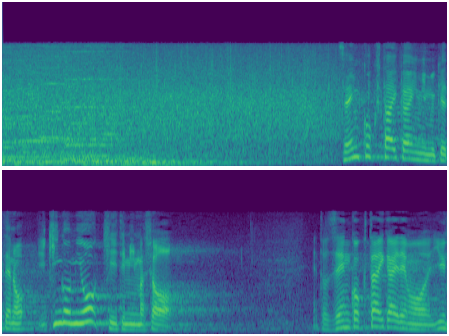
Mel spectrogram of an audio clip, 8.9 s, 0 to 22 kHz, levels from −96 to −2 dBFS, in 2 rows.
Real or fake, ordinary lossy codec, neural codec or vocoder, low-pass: real; none; none; none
